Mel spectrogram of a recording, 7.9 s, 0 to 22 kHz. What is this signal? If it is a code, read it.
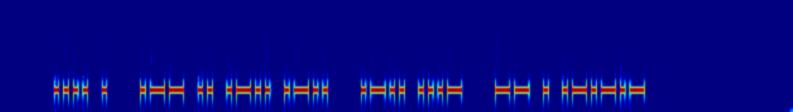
Morse code, heard as a keyed tone, about 25 wpm, 700 Hz. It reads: HE WILL LV ME.
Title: Sentences from Top 400 Words and Abbreviations 25wpm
